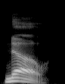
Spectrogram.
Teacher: You would likely respond with a perfectly flat, robotic, completely uninvested no. The total lack of pitch movement signals your total lack of interest or engagement in the process. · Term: level tone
